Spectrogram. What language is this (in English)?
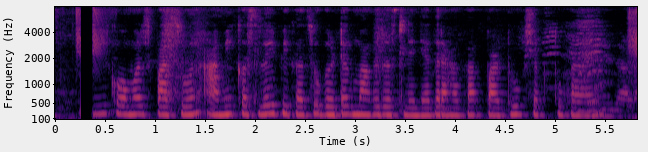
Marathi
